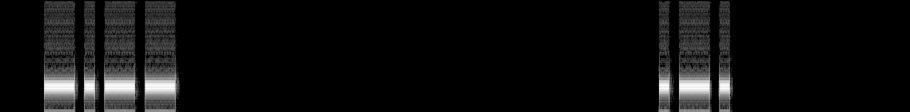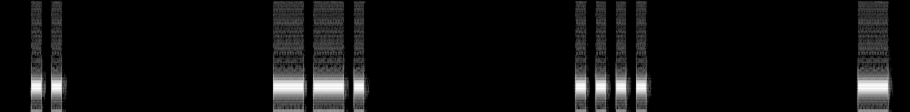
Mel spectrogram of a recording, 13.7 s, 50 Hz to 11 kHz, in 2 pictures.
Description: Morse code, heard as a keyed tone, about 16 wpm, spaced as for 5 wpm, 800 Hz. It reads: Y RIGHT
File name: Mixed / Misc / Words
